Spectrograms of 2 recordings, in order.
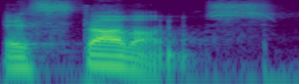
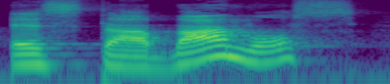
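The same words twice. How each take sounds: First: Estábamos stressed early, es-TA-ba-mos; estábamos with stress on TA, not BA; correct accented A. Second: Estábamos stressed late, es-ta-BA-mos; wrong stress. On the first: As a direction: stress the TA in estábamos, then fall away. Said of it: "we put an accent over this a". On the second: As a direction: lean on the BA in estábamos. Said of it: "so not estábamos". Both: Shown as a demonstration.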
